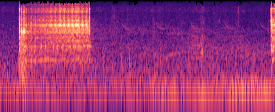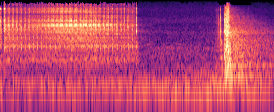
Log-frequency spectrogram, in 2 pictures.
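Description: A house doorbell rings with a harsh, buzzing tone: two long rings, each lasting around a second, separated by a pause, then a brief final jab, over a low background rumble.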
